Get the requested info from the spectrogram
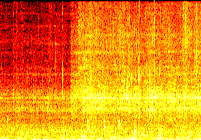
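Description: Minced garlic frying in hot oil in a wok: a steady sizzle that grows louder and brighter about a second and a half in.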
